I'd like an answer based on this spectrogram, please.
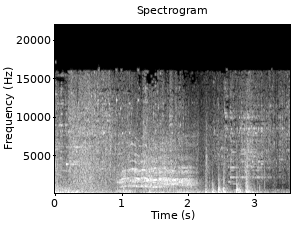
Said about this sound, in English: With that, Byron threw the ornament over the bookcase. The glass shattered.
